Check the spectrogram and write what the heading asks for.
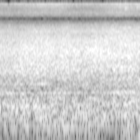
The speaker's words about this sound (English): It's a little rainy today. You might hear the cars a little differently.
